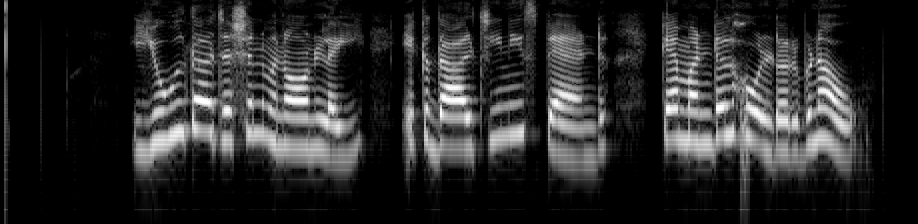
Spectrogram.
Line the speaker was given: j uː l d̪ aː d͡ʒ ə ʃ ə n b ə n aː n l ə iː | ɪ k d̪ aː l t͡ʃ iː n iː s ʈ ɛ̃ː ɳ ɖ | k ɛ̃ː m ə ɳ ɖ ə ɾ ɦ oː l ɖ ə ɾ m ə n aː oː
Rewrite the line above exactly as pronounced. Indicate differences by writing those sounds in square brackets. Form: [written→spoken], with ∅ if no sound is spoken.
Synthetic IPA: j uː l d̪ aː d͡ʒ ə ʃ ə n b ə n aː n l ə iː | ɪ k d̪ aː l t͡ʃ iː n iː s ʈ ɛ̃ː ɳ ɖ | k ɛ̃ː m ə ɳ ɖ ə [ɾ→l] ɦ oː l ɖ ə ɾ [m→b] ə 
